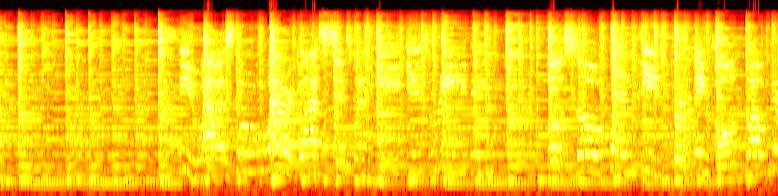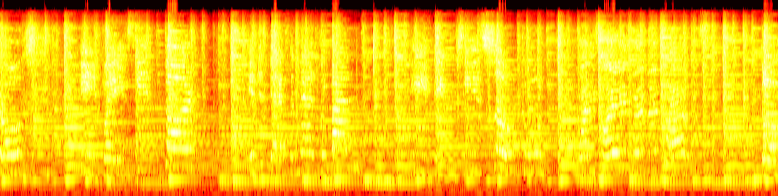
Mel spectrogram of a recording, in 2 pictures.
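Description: Acoustic guitar strumming chords in a steady rhythm, with a second guitar playing a wavering lead melody over it from about four seconds in: a two-guitar instrumental intro.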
